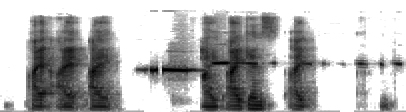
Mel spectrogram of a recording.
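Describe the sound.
A person whistles an imitation of a white-throated sparrow's song: a sustained high, pure note, then higher held tones and a few short faint notes, partly under people talking before and after.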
